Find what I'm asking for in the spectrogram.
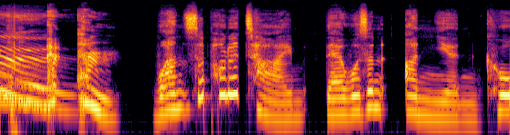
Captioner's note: clears throat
